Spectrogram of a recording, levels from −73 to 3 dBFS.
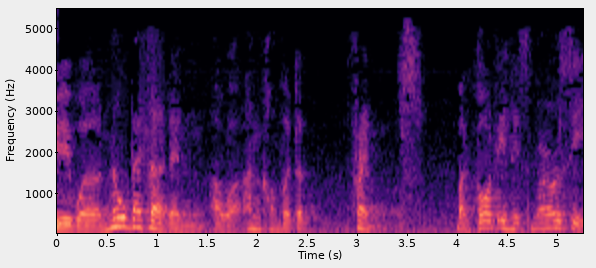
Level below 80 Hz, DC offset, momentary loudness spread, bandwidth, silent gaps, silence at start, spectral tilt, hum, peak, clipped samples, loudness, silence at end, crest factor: -48 dBFS; under 0.1%; 18 LU; 5.4 kHz; none; 0 s; -9.5 dB/octave; none; -6 dBFS; under 0.1%; -22 LUFS; 0 s; 16 dB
